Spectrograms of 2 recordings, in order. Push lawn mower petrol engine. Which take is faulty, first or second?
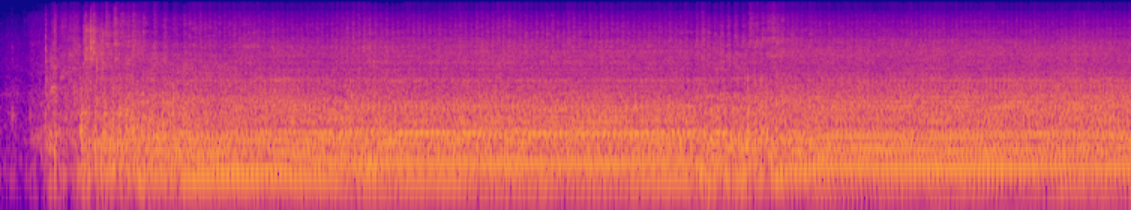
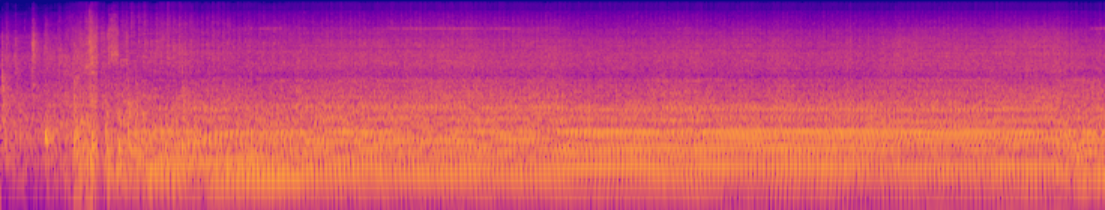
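first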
